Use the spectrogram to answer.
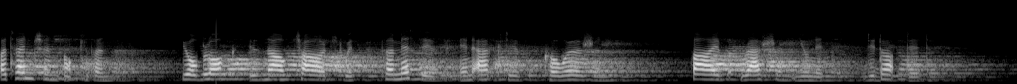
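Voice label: ration units deduct, speaker; overwatch; cityvoice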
